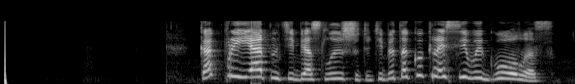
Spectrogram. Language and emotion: Russian, positive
